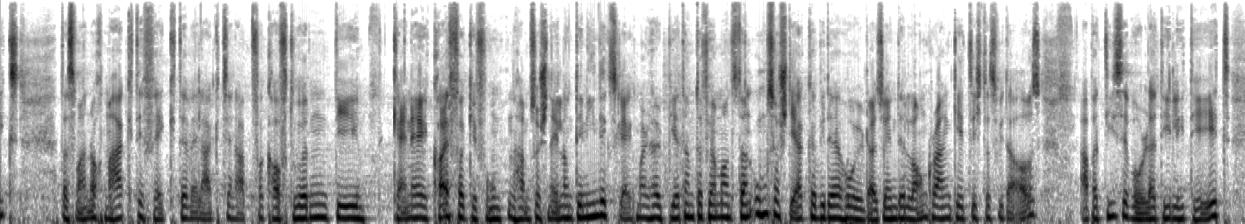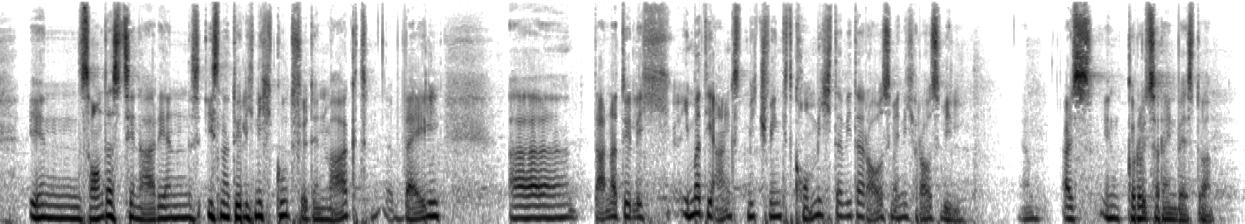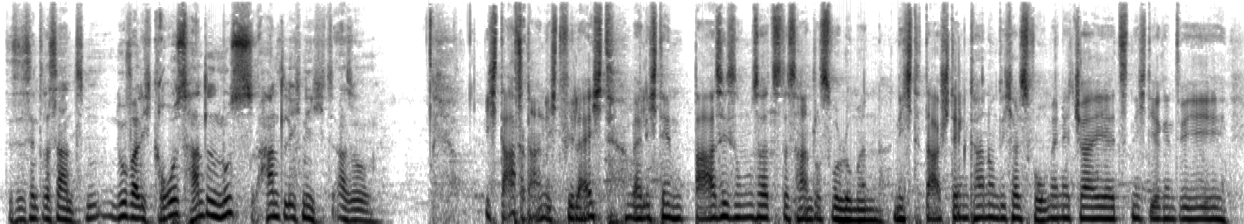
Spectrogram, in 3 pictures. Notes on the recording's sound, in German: Die Sonderfolge S4/42 wurde auf dem super besuchten Börsentag Wien aufgenommen. Das war stegreif , wie immer bei mir (bei ihm nicht) one take und nullkommanull vorbesprochen.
